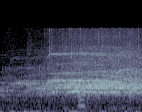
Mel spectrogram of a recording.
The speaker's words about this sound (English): I have done this before. That's why your hand clap irritates me.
